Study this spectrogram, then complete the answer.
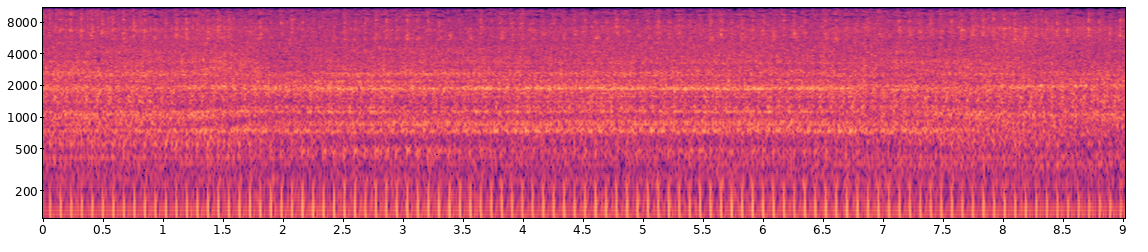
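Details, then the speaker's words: Rebuilt Kohler K241 10 hp single-cylinder from a John Deere 210 garden tractor, muffler hung on with wire, fed by tube in gas can: steady, even quick thump, no misses or knocks; normal idle before idle mixture screw adjustment. "I hung the muffler on with a piece of wire so I could run it without being so obnoxious ly noisy"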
